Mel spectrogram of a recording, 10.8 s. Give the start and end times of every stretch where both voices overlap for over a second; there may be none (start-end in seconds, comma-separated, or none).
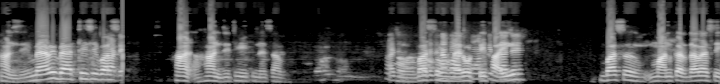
6.0-7.8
